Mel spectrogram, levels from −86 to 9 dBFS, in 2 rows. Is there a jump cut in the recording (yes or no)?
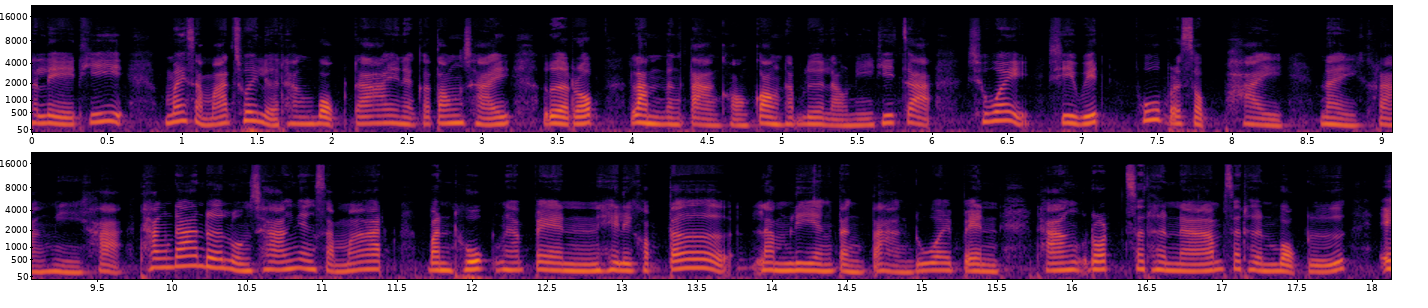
yes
